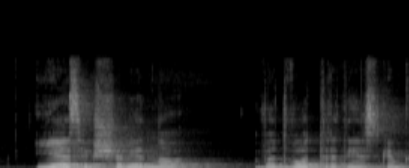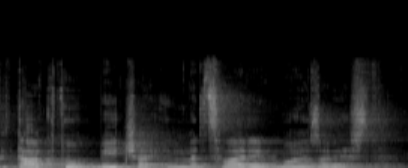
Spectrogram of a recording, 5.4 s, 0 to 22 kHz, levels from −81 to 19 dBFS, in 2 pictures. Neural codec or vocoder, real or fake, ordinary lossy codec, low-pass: none; real; none; 14.4 kHz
